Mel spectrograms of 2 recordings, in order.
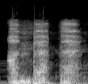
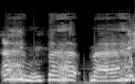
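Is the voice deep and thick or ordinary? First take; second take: deep; ordinary. First: It is said in a thick Batman voice. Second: It is said without a convincing thick voice.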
